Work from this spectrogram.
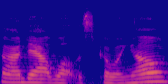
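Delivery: ordinary delivery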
